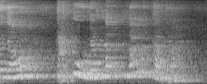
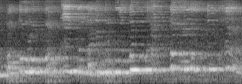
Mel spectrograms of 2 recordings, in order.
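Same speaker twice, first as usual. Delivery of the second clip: much higher, half-sung plea; urgent prayer; 11 semitones higher than usual. Retold or imitated. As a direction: build into a sung cry for help. Wife and pastor praying urgently. (doa mendesak, tinggi, setengah dinyanyikan)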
